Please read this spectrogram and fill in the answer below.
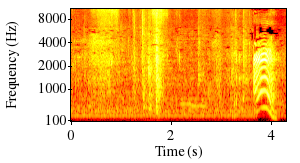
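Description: A short vocal sound near the end that rises and then falls in pitch, over a steady hum, with a few clicks and rustles in the first couple of seconds.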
